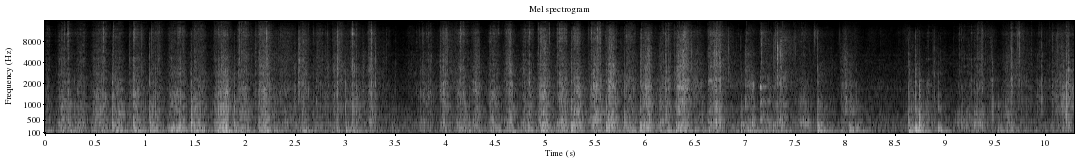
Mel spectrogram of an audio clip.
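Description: A knife saws through a bread loaf for an Italian sub, cut lengthwise to hinge on one side, making a close, continuous rasping crunch of crust with rhythmic strokes.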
